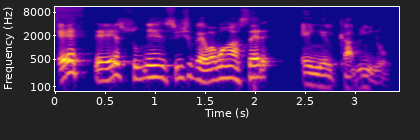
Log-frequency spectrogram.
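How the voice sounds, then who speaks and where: A man, a pastor teaching preachers in a measured, instructive radio talk who repeats phrases for emphasis. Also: a little high, sing-song, a little mellow.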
